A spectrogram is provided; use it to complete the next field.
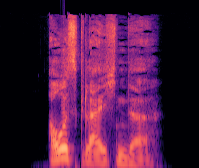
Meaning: inflection of ausgleichend: 1. strong/mixed nominative/accusative feminine singular 2. strong nominative/accusative plural 3. weak nominative all-gender singular
- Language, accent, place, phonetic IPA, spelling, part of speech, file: German, Germany, Berlin, [ˈaʊ̯sˌɡlaɪ̯çn̩də], ausgleichende, adjective, De-ausgleichende.ogg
